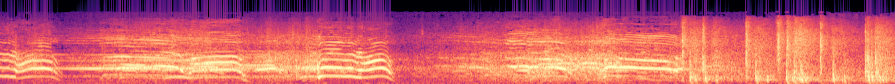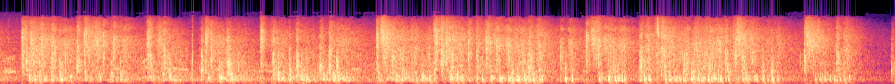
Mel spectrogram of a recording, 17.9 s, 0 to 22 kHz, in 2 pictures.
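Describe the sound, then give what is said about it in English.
A crowd of student protesters shouts and taunts soldiers in Tiananmen Square, Beijing, on June 4th, 1989, then bursts of rapid gunfire break out as the soldiers open fire, loud repeated cracks and thuds firing in quick irregular volleys over the noise of the crowd. “The crowd taunts them. They open fire.”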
